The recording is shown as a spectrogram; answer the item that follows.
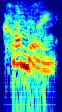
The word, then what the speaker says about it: Konijn: Well, if we put on our time machine hats here, first of all, the name Coney comes from the Dutch, Konijn, K-O-N-I-J-N, the J is silent.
